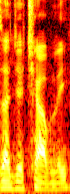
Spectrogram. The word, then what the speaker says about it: Ajay Chavali: My name is Ajay Chavali, so I'll say it right again.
